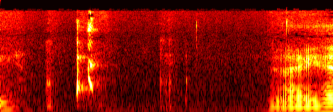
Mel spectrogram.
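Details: Short, soft catching sounds in a one-week-old baby, followed by a brief fussy vocal sound; newborn hiccups.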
